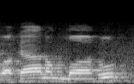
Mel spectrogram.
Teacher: کاف بریک ہوگا، لفظ اللہ موٹا ہوگا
